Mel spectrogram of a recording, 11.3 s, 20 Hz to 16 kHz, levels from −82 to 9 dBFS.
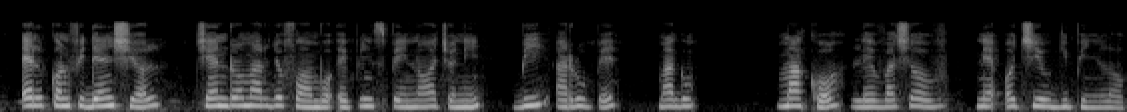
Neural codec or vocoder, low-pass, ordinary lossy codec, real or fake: none; 7.2 kHz; none; real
